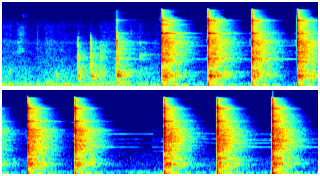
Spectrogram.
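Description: Hammer striking a manual impact screwdriver to break loose the Phillips screws on a centrifugal clutch: a few light taps, then about nine sharp, ringing metal-on-metal blows, roughly two a second, with a short pause just after the sixth.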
